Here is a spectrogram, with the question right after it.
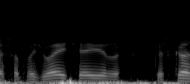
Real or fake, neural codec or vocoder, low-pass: real; none; 7.2 kHz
